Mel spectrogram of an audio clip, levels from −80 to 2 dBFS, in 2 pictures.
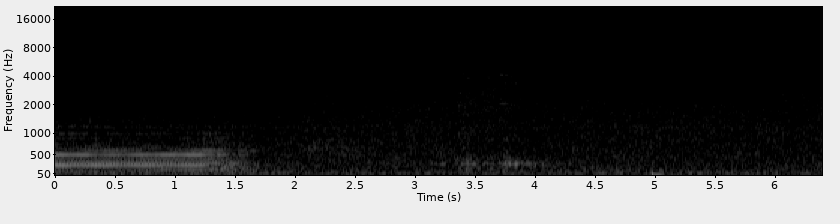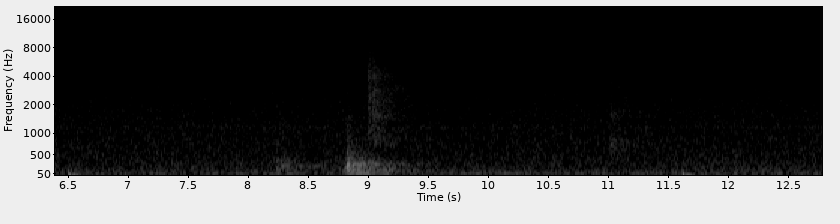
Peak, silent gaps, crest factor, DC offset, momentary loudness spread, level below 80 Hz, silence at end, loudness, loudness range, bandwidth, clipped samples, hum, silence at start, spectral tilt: -36 dBFS; none; 22 dB; under 0.1%; 13 LU; -68 dBFS; 0 s; -58 LUFS; 8 LU; 14.5 kHz; under 0.1%; none; 0 s; -5 dB/octave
